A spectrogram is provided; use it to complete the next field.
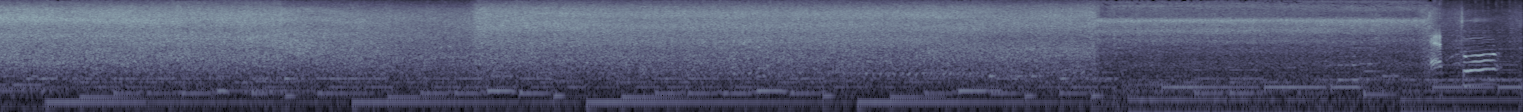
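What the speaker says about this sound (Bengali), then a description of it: "এত জোরে ঝর্ণা পড়ছে যে মনে হচ্ছে কিন্তু আশপাশটা পুরো বৃষ্টি পড়ছে" Changey waterfall in Kalimpong roaring loud and steady at close range, a dense continuous rush of falling water with a low tonal hum running beneath it.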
